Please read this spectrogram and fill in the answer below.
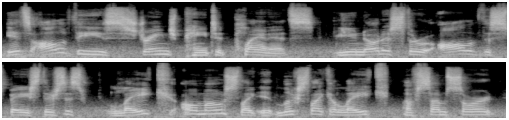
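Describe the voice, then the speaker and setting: A man's voice: on the high side, slow pace, hardly any pauses. A man narrating a horror tabletop roleplaying game as game master, in a conversational way with casual asides. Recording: clear background noise.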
